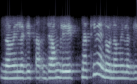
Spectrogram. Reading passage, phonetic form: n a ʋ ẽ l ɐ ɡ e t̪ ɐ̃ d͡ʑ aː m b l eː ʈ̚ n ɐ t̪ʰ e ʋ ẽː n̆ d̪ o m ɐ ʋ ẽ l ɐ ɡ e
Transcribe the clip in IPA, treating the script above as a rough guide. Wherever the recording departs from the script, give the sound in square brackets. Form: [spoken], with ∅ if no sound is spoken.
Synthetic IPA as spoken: n [ɐ] ʋ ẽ l ɐ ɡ e t̪ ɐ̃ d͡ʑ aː m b l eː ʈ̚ n ɐ t̪ʰ [i] ʋ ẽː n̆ d̪ o [n] ɐ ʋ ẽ l ɐ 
